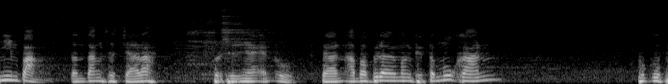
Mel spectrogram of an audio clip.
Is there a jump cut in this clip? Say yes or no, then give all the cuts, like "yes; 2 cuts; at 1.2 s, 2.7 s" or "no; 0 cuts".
yes; 1 cut; at 3.0 s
